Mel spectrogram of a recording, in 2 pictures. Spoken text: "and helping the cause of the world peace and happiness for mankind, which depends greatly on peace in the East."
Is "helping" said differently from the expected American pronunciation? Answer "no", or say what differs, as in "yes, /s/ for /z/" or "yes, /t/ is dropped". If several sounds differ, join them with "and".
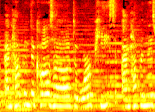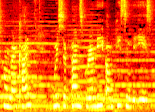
yes, /l/ is dropped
